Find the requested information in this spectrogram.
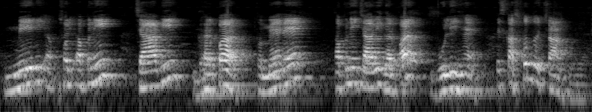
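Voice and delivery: ordinary delivery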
